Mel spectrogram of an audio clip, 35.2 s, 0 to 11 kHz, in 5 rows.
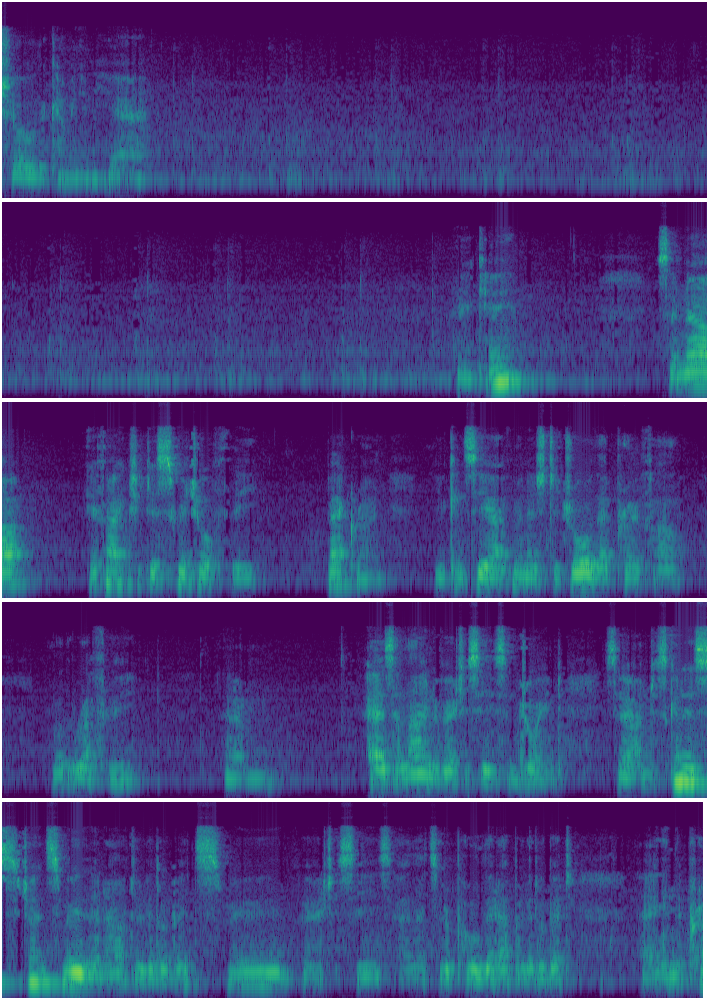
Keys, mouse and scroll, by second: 0.7 ctrl+right click, 1.9 ctrl+right click, 2.7 ctrl+right click, 3.8 ctrl+right click, 6.2 ctrl+right click, 7.6 ctrl+right click, 8.5 ctrl+right click, 10.6 ctrl+right click, 16.8 click, 17.9-19.6 middle drag, 22.7 a, 23.2-25.0 middle drag, 29.4-31.7 drag, 34.4 shift+middle click.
